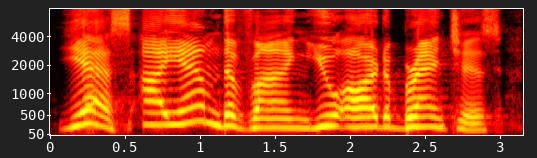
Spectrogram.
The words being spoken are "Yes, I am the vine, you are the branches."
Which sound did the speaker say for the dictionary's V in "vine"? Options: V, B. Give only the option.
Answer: V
